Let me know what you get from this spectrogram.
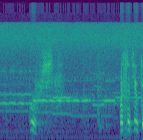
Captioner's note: door closes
